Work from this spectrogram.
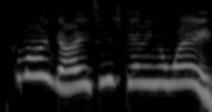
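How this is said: It is said in a mocking, high-pitched voice.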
